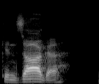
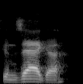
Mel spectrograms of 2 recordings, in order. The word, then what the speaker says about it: Gonzaga: All right, Captain Insano shows no mercy, checks in with Gonzaga with the proper pronunciation, not Gonzaga. It's Gonzaga, I believe.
